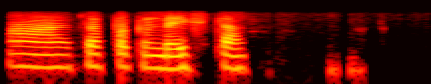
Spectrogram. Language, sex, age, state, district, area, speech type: Telugu, female, 30-45, Andhra Pradesh, Visakhapatnam, urban, conversation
